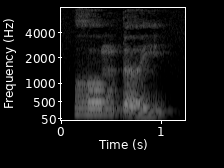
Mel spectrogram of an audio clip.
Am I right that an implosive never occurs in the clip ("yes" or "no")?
no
